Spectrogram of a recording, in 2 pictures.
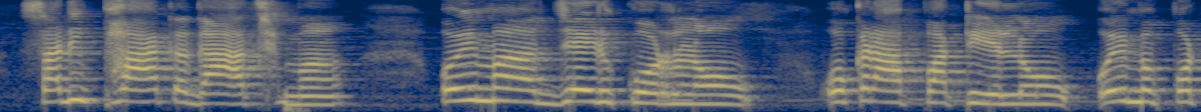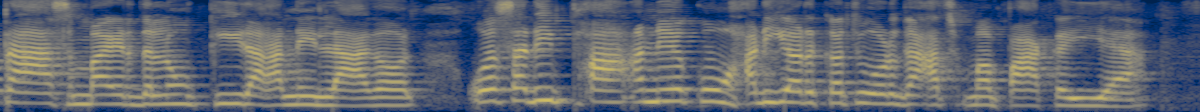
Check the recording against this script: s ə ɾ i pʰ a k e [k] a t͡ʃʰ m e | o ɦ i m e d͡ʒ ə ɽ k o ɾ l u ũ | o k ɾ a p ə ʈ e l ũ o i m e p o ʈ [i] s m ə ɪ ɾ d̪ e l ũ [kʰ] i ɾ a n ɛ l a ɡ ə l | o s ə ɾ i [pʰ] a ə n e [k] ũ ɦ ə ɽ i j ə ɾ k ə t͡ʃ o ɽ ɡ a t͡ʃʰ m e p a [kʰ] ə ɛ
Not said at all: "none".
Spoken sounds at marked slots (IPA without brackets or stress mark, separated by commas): ɡ, a, k, pʰ, k, k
